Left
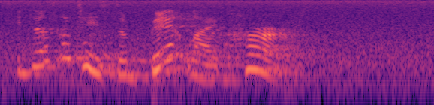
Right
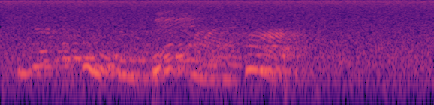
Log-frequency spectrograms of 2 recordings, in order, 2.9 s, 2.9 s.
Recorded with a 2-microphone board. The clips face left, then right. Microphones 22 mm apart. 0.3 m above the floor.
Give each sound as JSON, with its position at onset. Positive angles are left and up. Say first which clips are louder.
{"t": 0.1, "sound": "a woman speaking", "louder": "left 6 dB", "side_deg": 45, "distance_m": 4.0}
